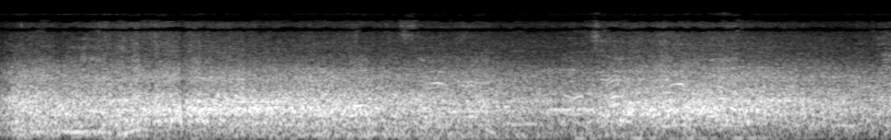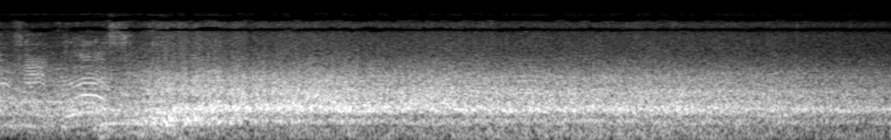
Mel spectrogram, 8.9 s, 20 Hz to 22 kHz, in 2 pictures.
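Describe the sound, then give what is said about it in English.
A large football crowd of about 40,000 at Elland Road roars continuously and loudly, recorded from the stands during the 2021-22 Premier League season, with two surges where thousands of voices shout "go on" together above the steady din. “This audio was captured from the stands, and it captures one of the most vivid, brilliant examples of a crowd shouting, go on.”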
